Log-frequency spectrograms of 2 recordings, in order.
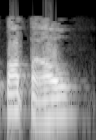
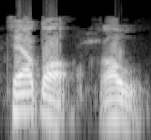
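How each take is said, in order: First: Both t-sounds are emphatic, merged as one. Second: A plain t, then a distinct emphatic t. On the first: The speaker calls it wrong. "ولا تقول تطغوا. تطغوا صارت كلها طاء" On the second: The speaker calls it right. "فتقول ألا تطغوا تطغوا"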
